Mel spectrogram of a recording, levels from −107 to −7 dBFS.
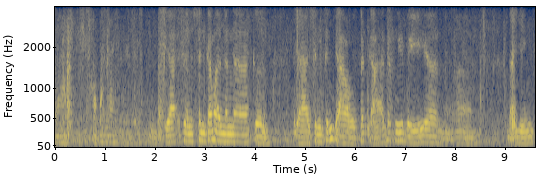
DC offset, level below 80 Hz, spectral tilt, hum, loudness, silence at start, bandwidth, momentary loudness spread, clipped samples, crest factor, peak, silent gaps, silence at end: under 0.1%; -50 dBFS; -11.5 dB/octave; none; -26 LUFS; 0 s; 4 kHz; 15 LU; under 0.1%; 18 dB; -8 dBFS; none; 0 s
